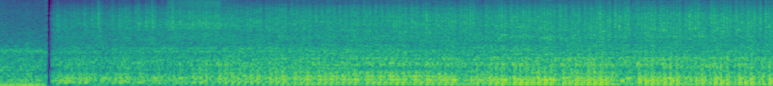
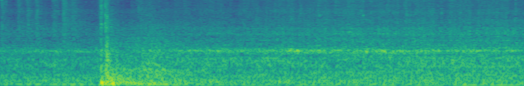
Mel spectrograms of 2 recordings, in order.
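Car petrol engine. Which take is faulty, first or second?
first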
